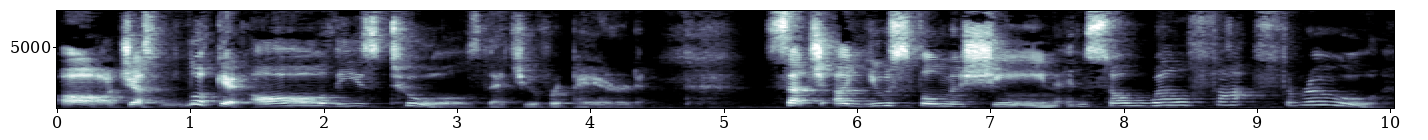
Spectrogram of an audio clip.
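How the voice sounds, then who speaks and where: A storybook reader voicing an impressed professor judging a contest, with emphatic, drawn-out praise. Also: mid-range voice, big pitch swings, gravelly, pitched above the performer's own voice, heavily acted. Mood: delighted. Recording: roomy, echoey sound.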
